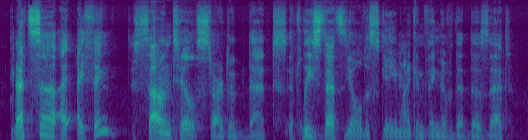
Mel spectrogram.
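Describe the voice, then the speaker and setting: A man with a fairly low voice speaks at a moderate pace. His intonation is lively. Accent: non-native. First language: not English. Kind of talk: casual chat. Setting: live stream. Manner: halting.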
